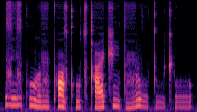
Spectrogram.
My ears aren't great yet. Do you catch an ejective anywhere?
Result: yes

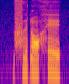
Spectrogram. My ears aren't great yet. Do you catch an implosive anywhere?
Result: yes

